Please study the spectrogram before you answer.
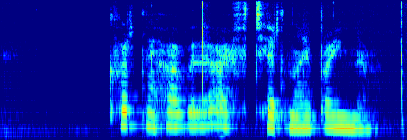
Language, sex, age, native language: Icelandic, female, 11, Icelandic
